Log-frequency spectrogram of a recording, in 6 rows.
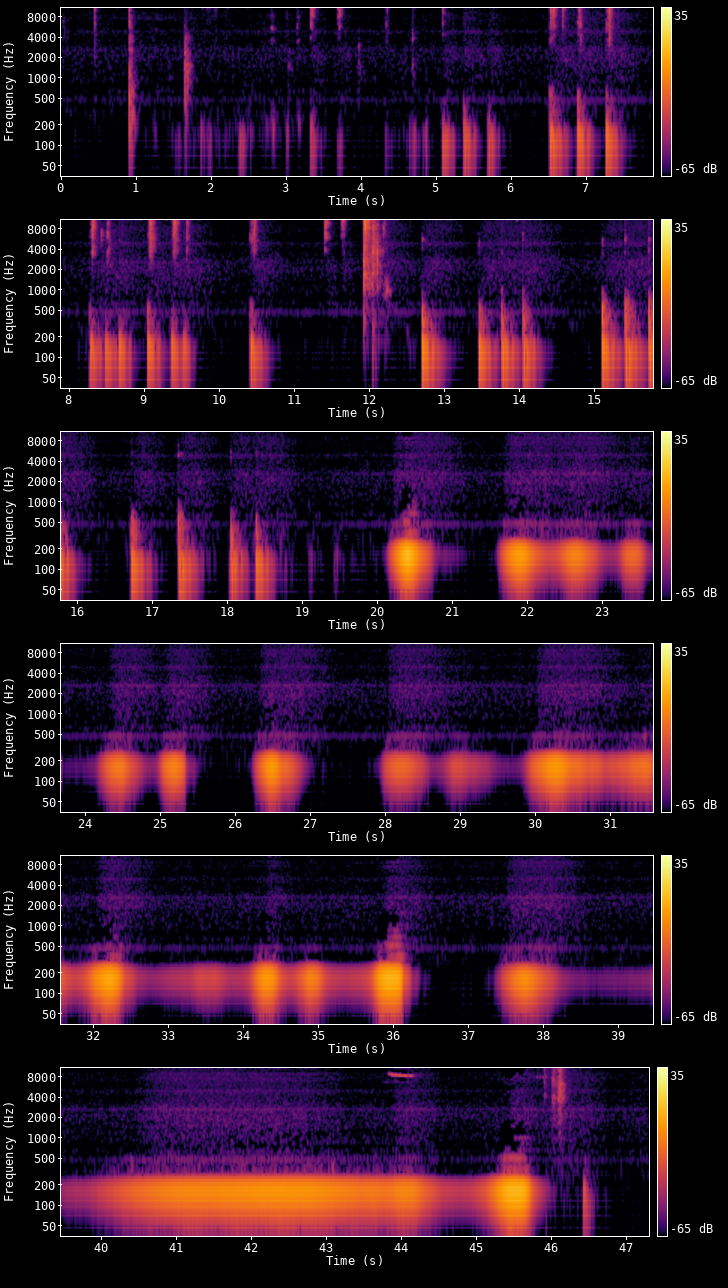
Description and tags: mic tap+mid larsen
microphone tap with ambient sound and mid frequency larsen effects.
Recorded with Rode NTG2 connected to Motu Ultralite MK4
record, microphone, studio, ambient, larsen, mic, frequence, field-recording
